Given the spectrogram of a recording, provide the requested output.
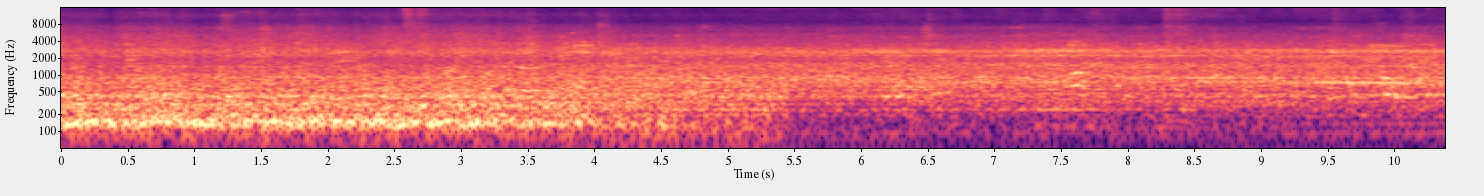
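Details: Ansaldo Breda light-rail car A19 (1996, Italian-built, AEG motors, three-car set) running between Ankara stations; loud heavy rumble with rhythmic rail clatter easing slightly midway, excessively noisy ride.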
